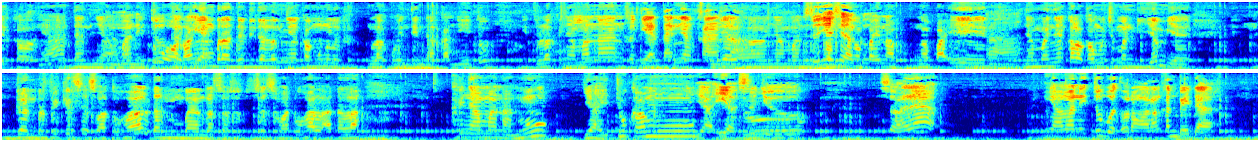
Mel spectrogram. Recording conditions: background noise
